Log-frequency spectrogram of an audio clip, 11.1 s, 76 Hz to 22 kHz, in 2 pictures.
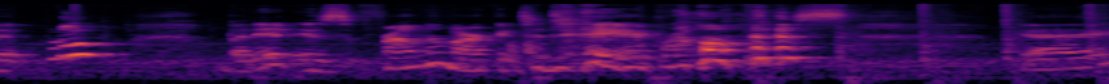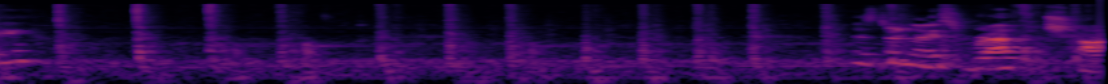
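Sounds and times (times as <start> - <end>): knife chopping on wooden board: 4.2 - 11.0.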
